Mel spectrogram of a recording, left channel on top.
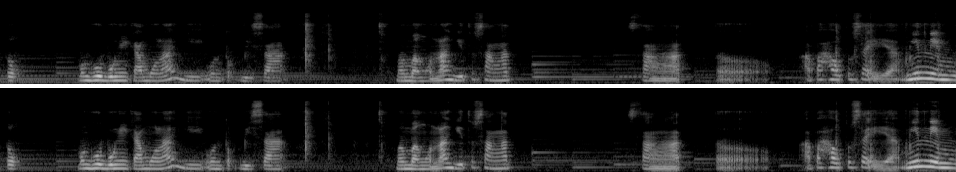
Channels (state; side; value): normal; both; correlation 0.50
